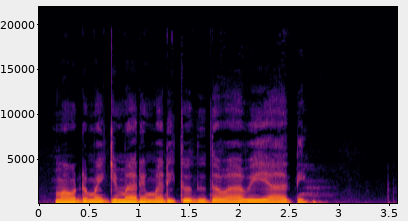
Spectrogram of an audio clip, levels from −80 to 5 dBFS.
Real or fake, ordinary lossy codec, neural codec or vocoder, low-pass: real; MP3, 96 kbps; none; 19.8 kHz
